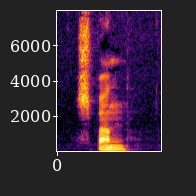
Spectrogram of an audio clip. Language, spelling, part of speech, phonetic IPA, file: Polish, szpan, noun, [ʃpãn], LL-Q809 (pol)-szpan.wav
